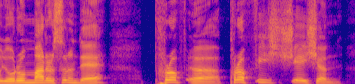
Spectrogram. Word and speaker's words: propitiation: 그래서 이거 또 이런 말을 쓰는데, propitiation, 요 T는요 발음을 안 해요. 묵음이에요.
